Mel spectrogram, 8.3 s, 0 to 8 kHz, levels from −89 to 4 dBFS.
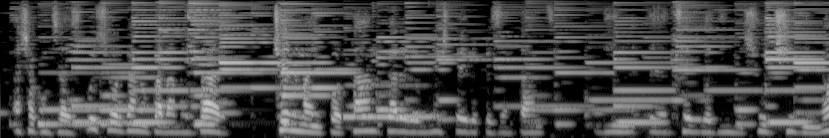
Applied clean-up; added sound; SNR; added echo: classical method Wiener filter.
